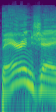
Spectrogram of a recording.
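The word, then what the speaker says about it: Beringer: Baron is how you say it.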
